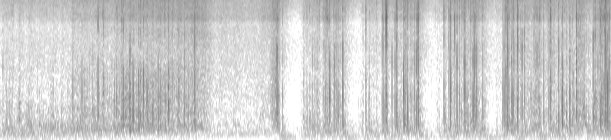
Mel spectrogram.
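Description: Long painted fingernails of both hands scratch a soft, stuffed white cotton pillow with raised thread embroidery. The result is quiet, dry, rapid scratching and crackling, like a rain-like patter, in bursts separated by short pauses.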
